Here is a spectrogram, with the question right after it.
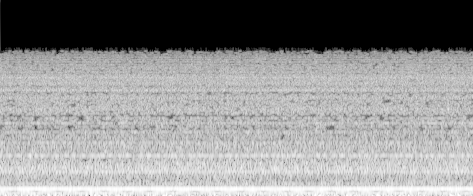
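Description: An engine under a long test run drones loudly and continuously with a strong steady hum and vibration, close up, with no voices.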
